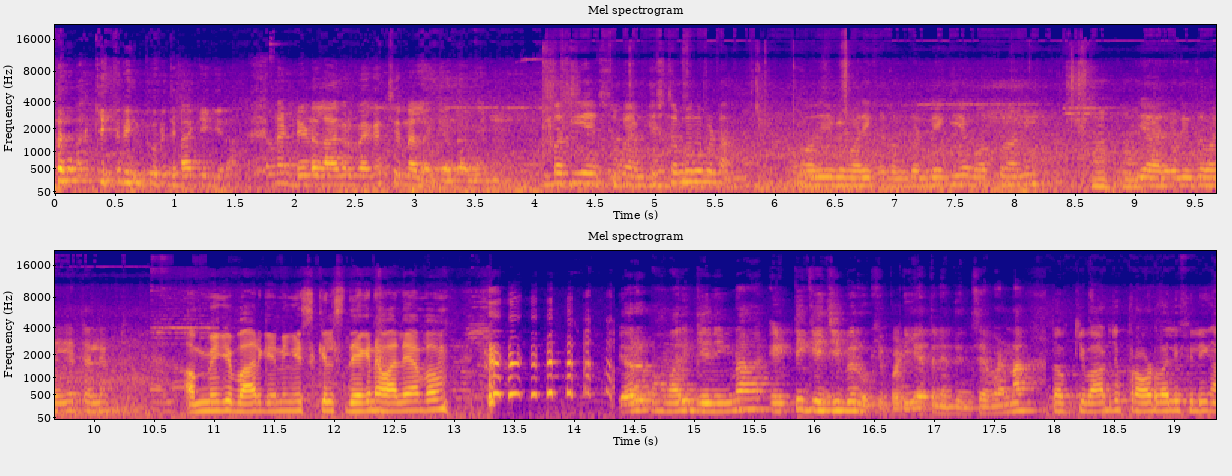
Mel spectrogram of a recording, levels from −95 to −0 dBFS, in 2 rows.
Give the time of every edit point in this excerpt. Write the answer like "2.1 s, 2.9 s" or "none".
1.8 s, 4.0 s, 10.3 s, 14.3 s, 17.9 s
